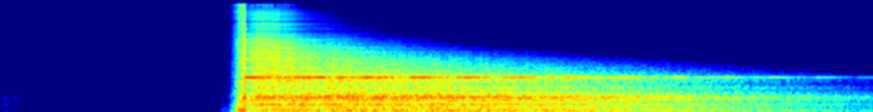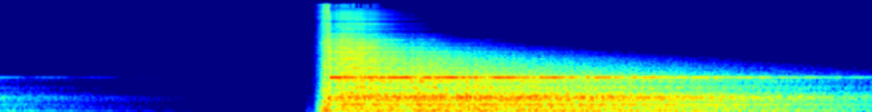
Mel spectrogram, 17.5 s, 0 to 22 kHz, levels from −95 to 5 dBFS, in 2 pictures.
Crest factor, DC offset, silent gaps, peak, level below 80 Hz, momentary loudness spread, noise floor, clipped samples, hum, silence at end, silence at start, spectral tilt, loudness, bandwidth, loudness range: 18 dB; under 0.1%; 11.00-11.77 s; 0 dBFS; -30 dBFS; 19 LU; under -90 dBFS; under 0.1%; none; 0.3 s; 2.35 s; -6 dB/octave; -16 LUFS; 19 kHz; 13 LU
